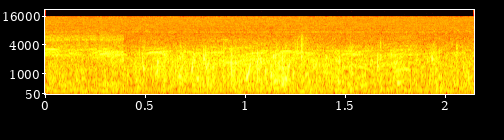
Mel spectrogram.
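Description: Small wooden sampan being paddled, the paddle splashing in the water with irregular strokes over a steady wash of water noise.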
